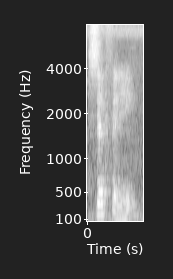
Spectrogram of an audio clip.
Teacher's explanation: before the labiodental ph generally that nasal before is going to also be labial labiodental symphony and that m with the little tail here is going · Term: labiodental nasal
